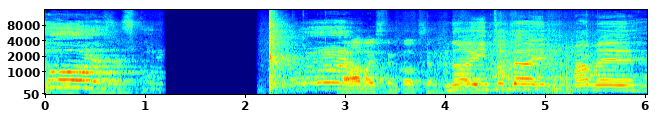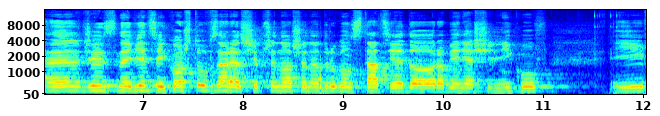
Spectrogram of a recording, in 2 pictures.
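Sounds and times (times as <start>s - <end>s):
voices: 2.4s - 11.0s
man's voice: 3.0s - 11.1s, 11.7s - 12.0s.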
